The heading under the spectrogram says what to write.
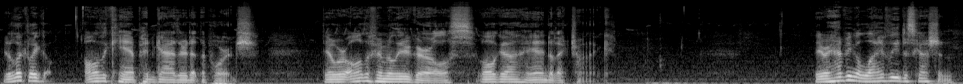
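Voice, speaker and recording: A man reading a game's story aloud with a lively, rising and falling voice, then slipping into chatty asides about skipping and menus. Soft music plays underneath. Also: medium pitch. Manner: reads narration, breaks off for chatty asides. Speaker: let's play gamer. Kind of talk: reading a visual novel aloud with commentary.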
